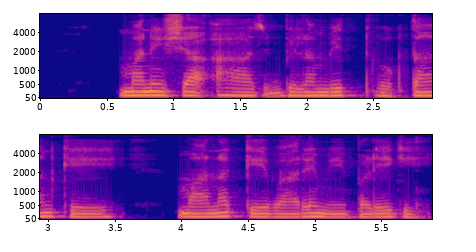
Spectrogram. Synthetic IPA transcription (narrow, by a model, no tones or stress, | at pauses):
məniːʃaʔaːd͡ʒbɪlə̃mbɪt̪̚bʱʊkt̪aːnke | maːnəkːebaːɾemẽpɐɽeːɡiː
